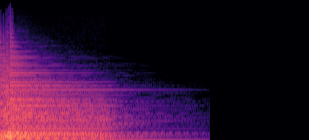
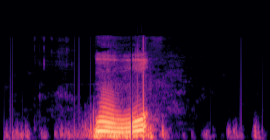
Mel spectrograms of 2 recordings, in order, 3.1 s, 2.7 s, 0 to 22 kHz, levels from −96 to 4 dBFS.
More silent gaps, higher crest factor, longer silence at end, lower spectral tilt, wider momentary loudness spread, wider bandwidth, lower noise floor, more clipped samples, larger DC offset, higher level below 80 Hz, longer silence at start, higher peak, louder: neither; first, 22 dB vs 16 dB; second, 1 s vs 1.15 s; second, -6.5 dB/octave vs -10.5 dB/octave; first, 21 LU vs 10 LU; first, 14 kHz vs 4.9 kHz; about the same, -58 dBFS vs -59 dBFS; neither; neither; about the same, -38 dBFS vs -42 dBFS; second, 0 s vs 0.9 s; second, -8 dBFS vs 0 dBFS; second, -28 LUFS vs -12 LUFS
